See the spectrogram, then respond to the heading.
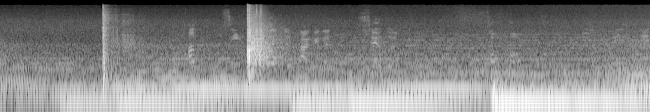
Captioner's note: Von Rohr speaks in foreign language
